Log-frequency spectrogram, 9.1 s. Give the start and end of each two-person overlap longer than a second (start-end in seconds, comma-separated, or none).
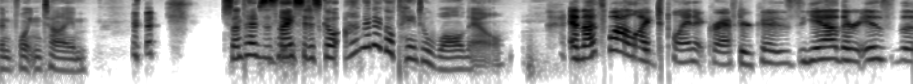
none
